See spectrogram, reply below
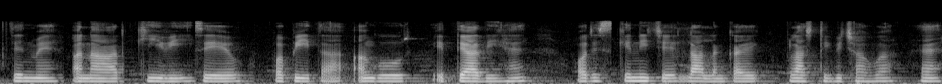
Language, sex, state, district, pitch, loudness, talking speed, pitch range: Hindi, male, Maharashtra, Solapur, 145 Hz, -18 LUFS, 125 wpm, 145-150 Hz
